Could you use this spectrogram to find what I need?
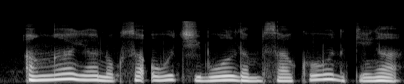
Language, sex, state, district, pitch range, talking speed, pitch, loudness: Garo, female, Meghalaya, West Garo Hills, 165-200 Hz, 90 wpm, 180 Hz, -14 LUFS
